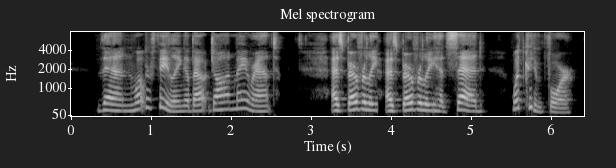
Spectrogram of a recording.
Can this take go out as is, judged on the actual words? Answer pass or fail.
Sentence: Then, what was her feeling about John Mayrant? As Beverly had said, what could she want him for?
fail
